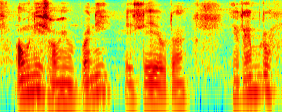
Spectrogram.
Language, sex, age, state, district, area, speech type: Nepali, male, 18-30, West Bengal, Kalimpong, rural, spontaneous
